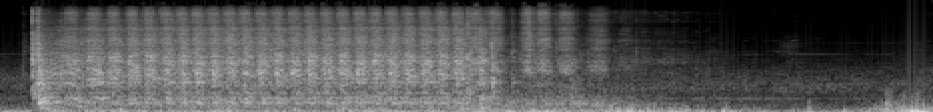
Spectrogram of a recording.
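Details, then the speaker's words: Triumph Herald, Stromberg carburettor, choke on: starter churns evenly over two seconds, never catches. Owner thinks mixture not rich enough; carburettor jet found wound fully in. Cranks but won't start. "I think the jet needs to be adjusted. I think it's not running rich enough because I had to put my finger in to get it to work. Right, look like the jet was wound all the way in, so I've just undone it a bit."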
